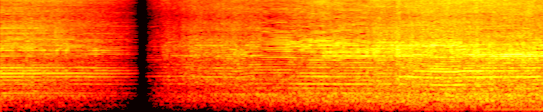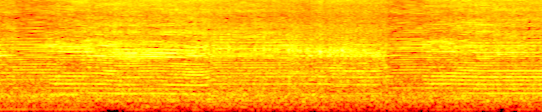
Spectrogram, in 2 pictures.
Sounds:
electric razor shaving

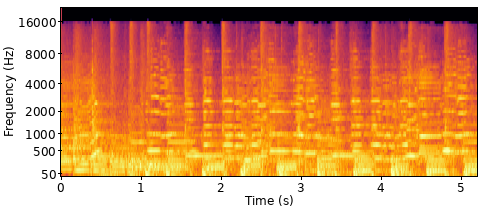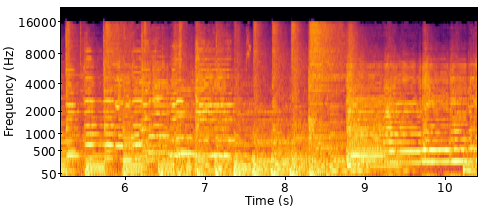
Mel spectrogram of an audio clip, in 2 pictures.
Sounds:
Musical instrument, fiddle, Bowed string instrument, Music

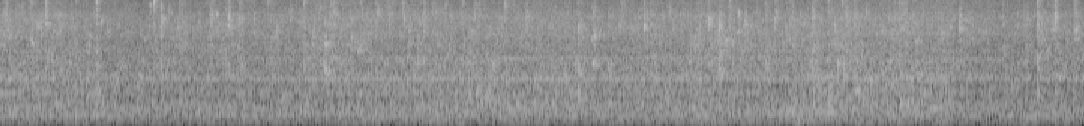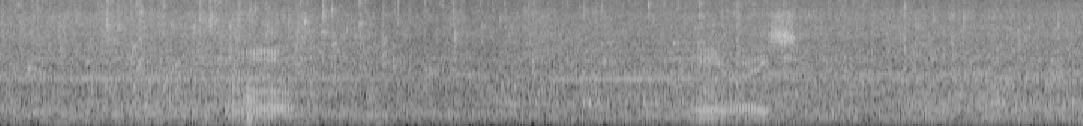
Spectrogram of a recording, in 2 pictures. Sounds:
Water, Pump (liquid)

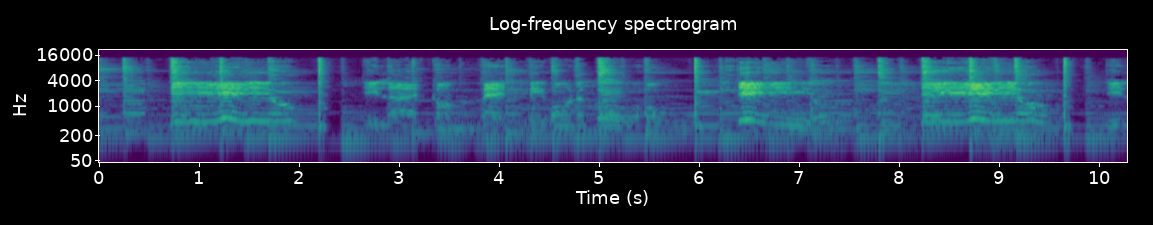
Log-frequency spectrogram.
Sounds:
Music

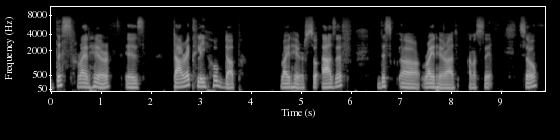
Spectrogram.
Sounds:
monologue

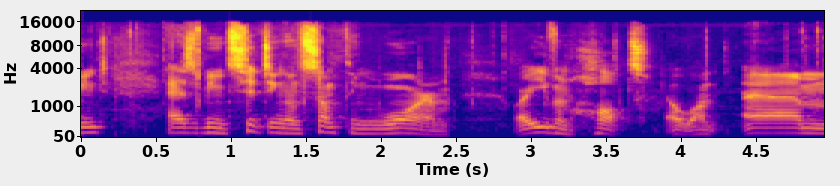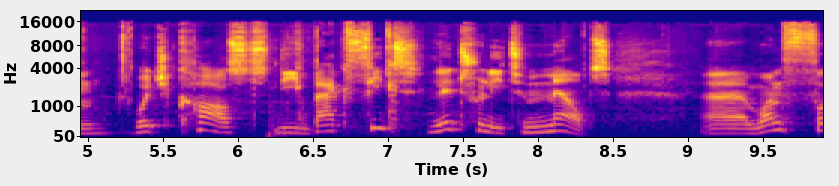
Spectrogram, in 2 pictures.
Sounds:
typing on typewriter

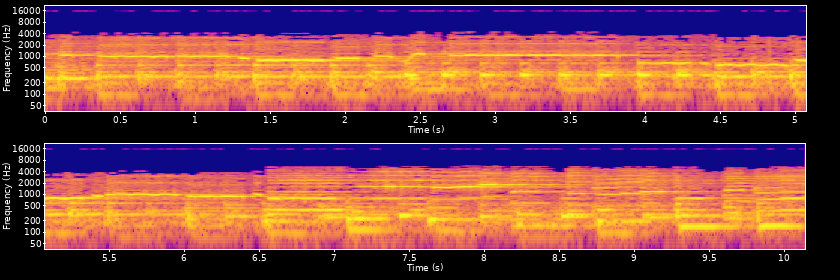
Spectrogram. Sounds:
Music

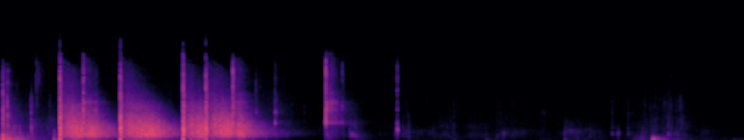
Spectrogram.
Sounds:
cap gun shooting

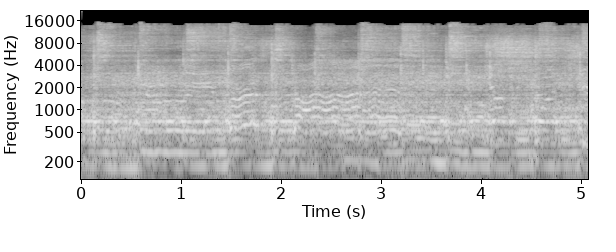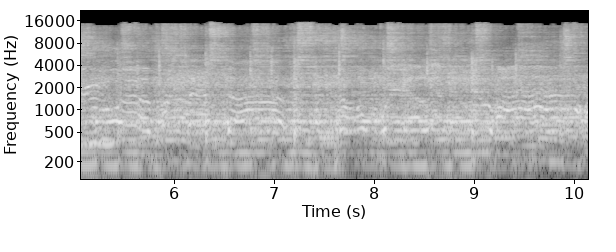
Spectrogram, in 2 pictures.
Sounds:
Music

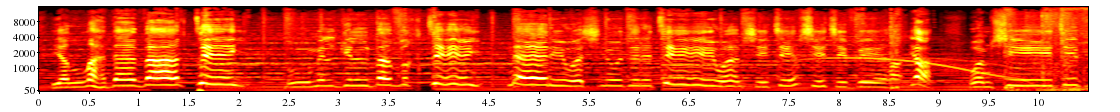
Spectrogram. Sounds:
Music, Radio

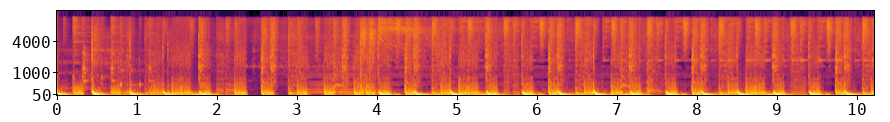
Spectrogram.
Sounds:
Electronic music, Techno, House music, Music

